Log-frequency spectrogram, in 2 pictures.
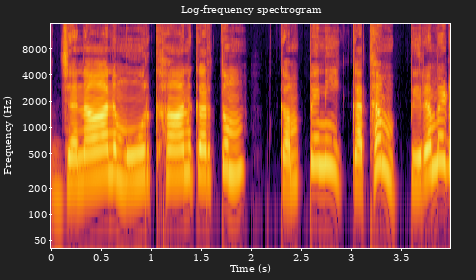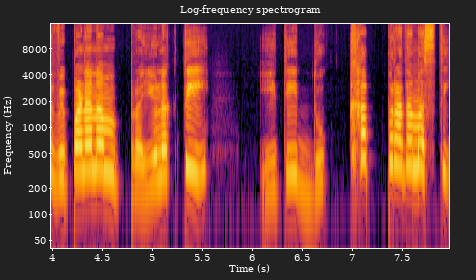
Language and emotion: Sanskrit, disgusted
